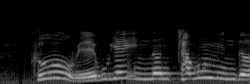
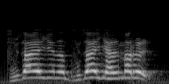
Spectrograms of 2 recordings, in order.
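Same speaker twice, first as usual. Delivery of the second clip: ordinary talk, nothing marked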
